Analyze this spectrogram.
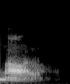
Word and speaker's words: mall: mall m-a-l-l-e small shopping mall mall here we go the tongue slowly goes to the side for me mall okay water water not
